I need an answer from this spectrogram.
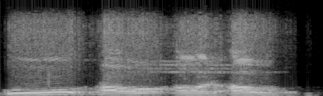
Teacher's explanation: हवा कंठ से भी टकरा रहा है और ओष्ठ के भी, ओठ का भी इसमें सहायता है। तो इसको हम लोग बोलते हैं ओष्ठ प्लस कंठ या कंठोष्ठ्य बोलते हैं, या ओष्ठ कंठ्य बोलते हैं, ओष्ठ कंठ्य भी बोल देते हैं।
